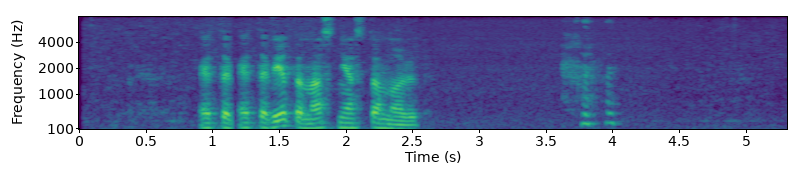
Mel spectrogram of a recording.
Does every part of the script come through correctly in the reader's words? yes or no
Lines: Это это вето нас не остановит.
yes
